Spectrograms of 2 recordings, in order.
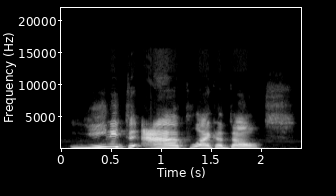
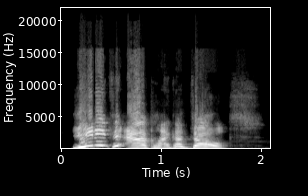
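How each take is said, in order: First: Slow, deliberate, dead-serious warning. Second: Louder, slow, stern demand with need stressed. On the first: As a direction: lay every word down slowly. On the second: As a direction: hammer the need home, louder. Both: Real, not acted. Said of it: "I'm being dead serious".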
